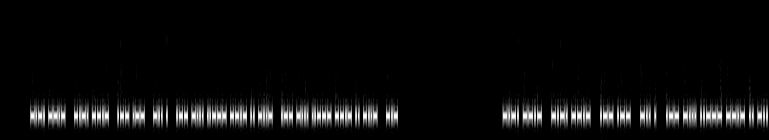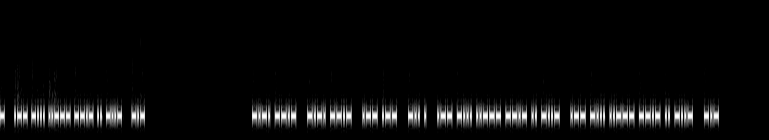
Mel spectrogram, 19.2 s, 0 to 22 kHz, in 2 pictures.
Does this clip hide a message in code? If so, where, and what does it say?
Yes: Morse code from 0.4 to 18.6 s, heard as a keyed tone, about 67 wpm, 700 Hz. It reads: CQ CQ WW DE WB2QIX WB2QIX K CQ CQ WW DE WB2QIX WB2QIX K CQ CQ WW DE WB2QIX WB2QIX K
